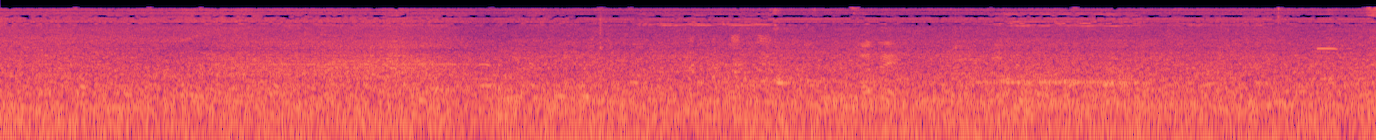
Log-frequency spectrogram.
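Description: Steady exhibition-hall ambience: a constant wash of crowd babble and machinery hum, with no single sound standing out. The level dips briefly about three and a half seconds in.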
